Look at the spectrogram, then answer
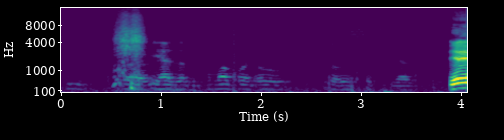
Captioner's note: laugh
